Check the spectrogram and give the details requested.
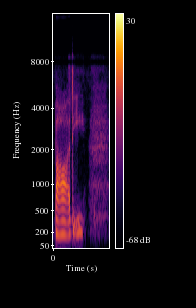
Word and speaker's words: body: up and down College the same for body looks like an O sounds like ah body and then I don't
